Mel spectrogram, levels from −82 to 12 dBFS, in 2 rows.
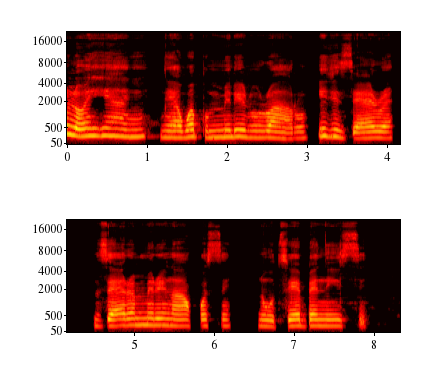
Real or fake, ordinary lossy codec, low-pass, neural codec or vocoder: fake; none; none; vocoder, 48 kHz, 128 mel bands, Vocos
